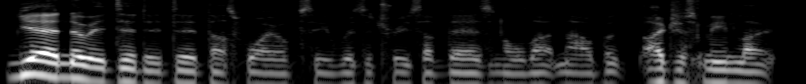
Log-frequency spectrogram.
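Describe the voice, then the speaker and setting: Here a man with a lowish voice talks fast and with lively intonation while casually chatting on his live stream, wandering from topic to topic and replying to comments from chat. The sound is clean, studio quality, without echo.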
